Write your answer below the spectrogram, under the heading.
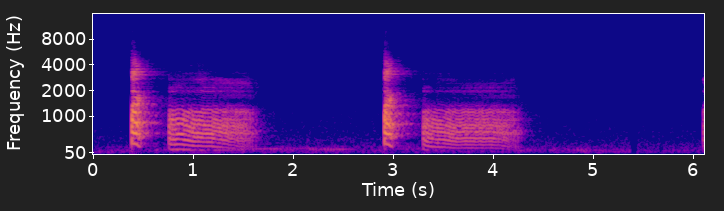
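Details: Tokay gecko calling from a village house, with two calls about two and a half seconds apart. Each starts with a sharp, explosive click and is followed by a longer, nasal, harmonic note that slowly fades. A faint low hum runs underneath.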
